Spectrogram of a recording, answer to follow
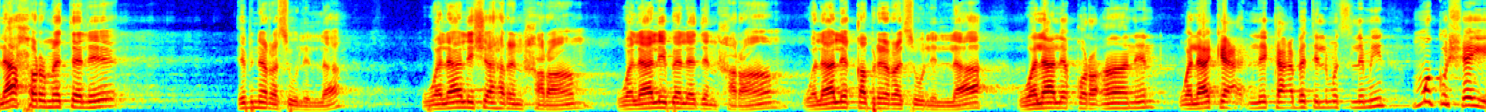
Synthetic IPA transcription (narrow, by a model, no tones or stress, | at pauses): laħʊɾˤmat̪alɪ | ʔɪbnɾˤɑsuːlɪlːaːh | walalɪʃaɦɾnħɑɾˤɑːmwalalɪbalad̪nħɑɾˤɑːmwalalɪqɑbɾɾˤɑsuːlɪlːaːh | walalɪqʊɾʔaːn | walaklɪkaʕbalmʊslɪmiːn | makuʃej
